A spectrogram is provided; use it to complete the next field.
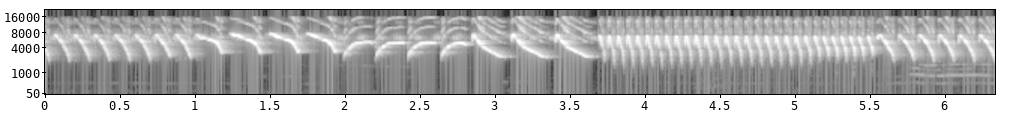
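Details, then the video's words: Male Belgian canary in full song, a rapid series of downward-slurred whistled notes, about four per second, slowing into longer sweeps before a dense buzzing rattle and a return to quick slurred notes. "Canary Sounds Male | Belgian Canary Singing"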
